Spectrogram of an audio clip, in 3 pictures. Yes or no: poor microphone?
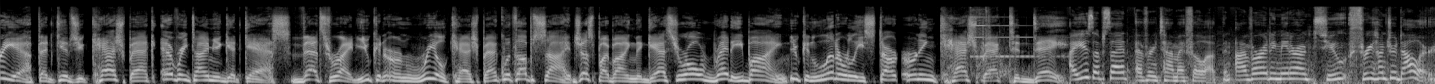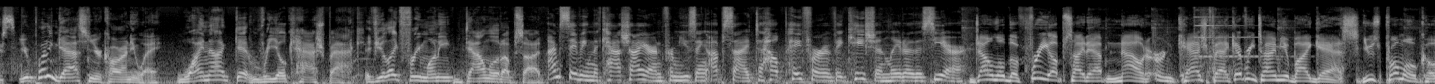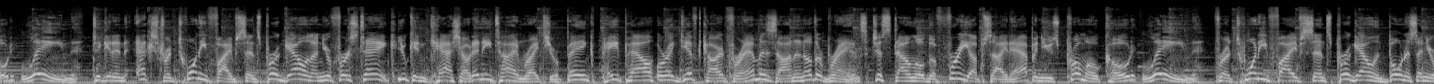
no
